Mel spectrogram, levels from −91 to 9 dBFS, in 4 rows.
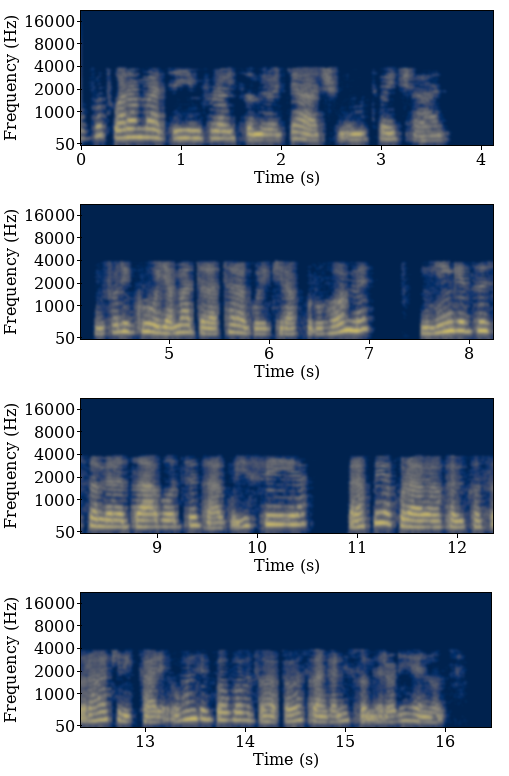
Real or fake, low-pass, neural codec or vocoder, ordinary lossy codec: real; 7.2 kHz; none; AAC, 16 kbps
